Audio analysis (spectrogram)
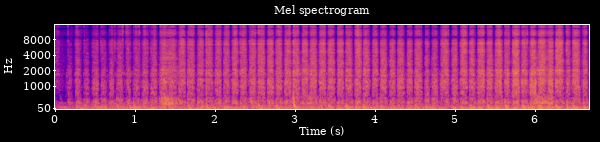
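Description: Filler being gently rubbed into a creased leather car seat on a Jaguar XJR, a soft rhythmic scrubbing that rises and falls in quick repeated strokes, close and steady.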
